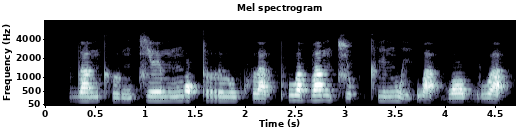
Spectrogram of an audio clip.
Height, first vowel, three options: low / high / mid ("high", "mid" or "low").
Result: low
